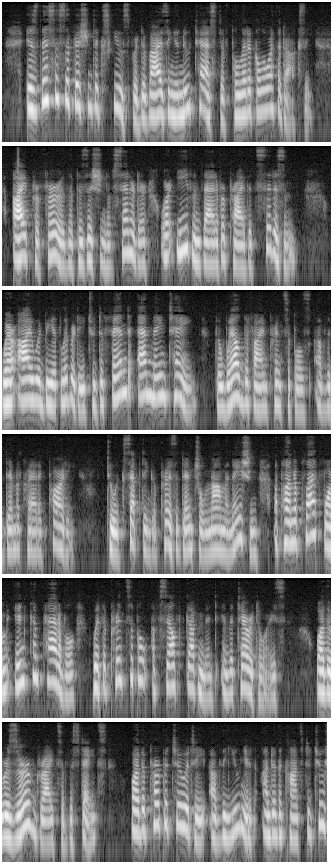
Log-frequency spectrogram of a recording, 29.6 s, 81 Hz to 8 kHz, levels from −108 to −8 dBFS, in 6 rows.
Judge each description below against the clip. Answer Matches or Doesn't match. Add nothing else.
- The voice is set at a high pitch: Matches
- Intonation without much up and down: Doesn't match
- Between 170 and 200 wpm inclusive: Doesn't match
